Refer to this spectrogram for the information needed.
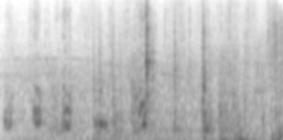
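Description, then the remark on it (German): A dog barks in a quick series of short, sharp yaps, roughly two per second, moderately loud, with a few whimpering yips mixed in and no voices. “Und nein, Hund hat nicht gereicht.”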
